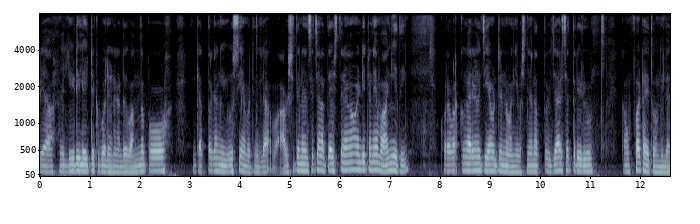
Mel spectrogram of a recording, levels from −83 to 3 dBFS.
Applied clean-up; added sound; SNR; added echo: none; none; none; none.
